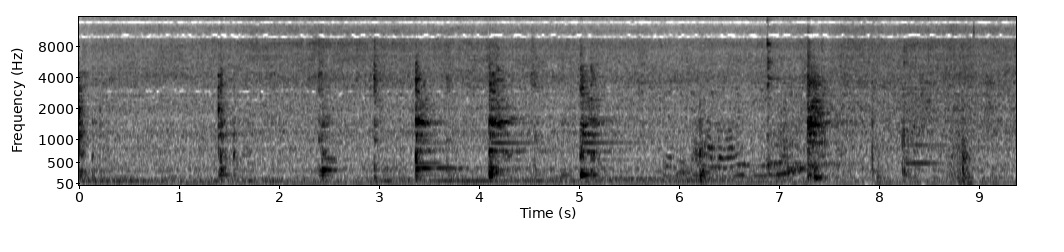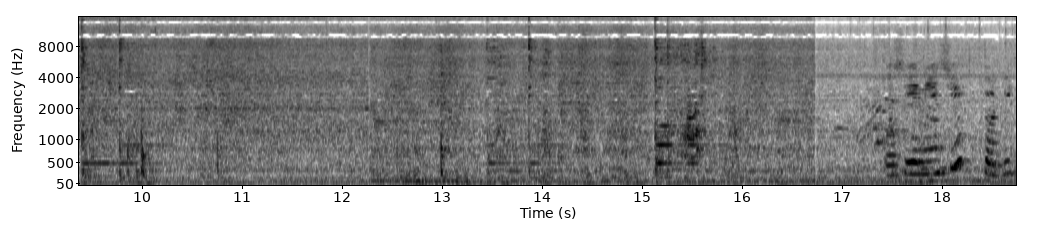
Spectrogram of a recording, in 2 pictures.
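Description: Mutton fat frying in a pan, with a steady sizzle under repeated scraping and stirring strokes, close and moderately loud, while a voice talks over it.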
